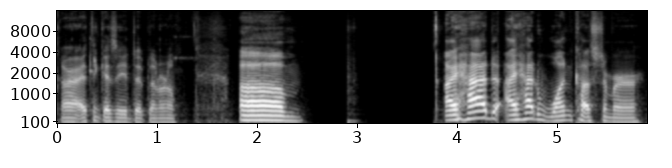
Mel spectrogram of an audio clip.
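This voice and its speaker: A young Mexican-American man chats casually on a live game stream, his voice a little high, expressive and smooth at a measured pace. He rambles along, laughing often and filling his talk with "like" and "um."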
